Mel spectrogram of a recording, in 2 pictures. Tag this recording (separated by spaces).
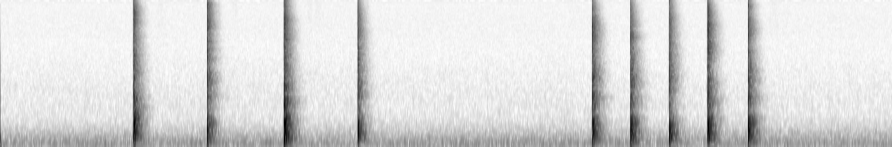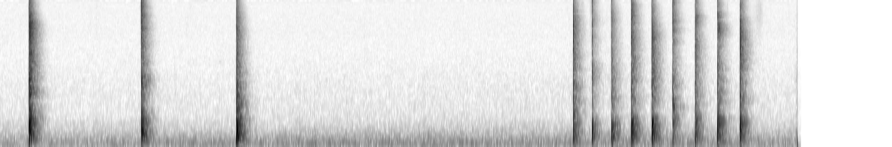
clapping hand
